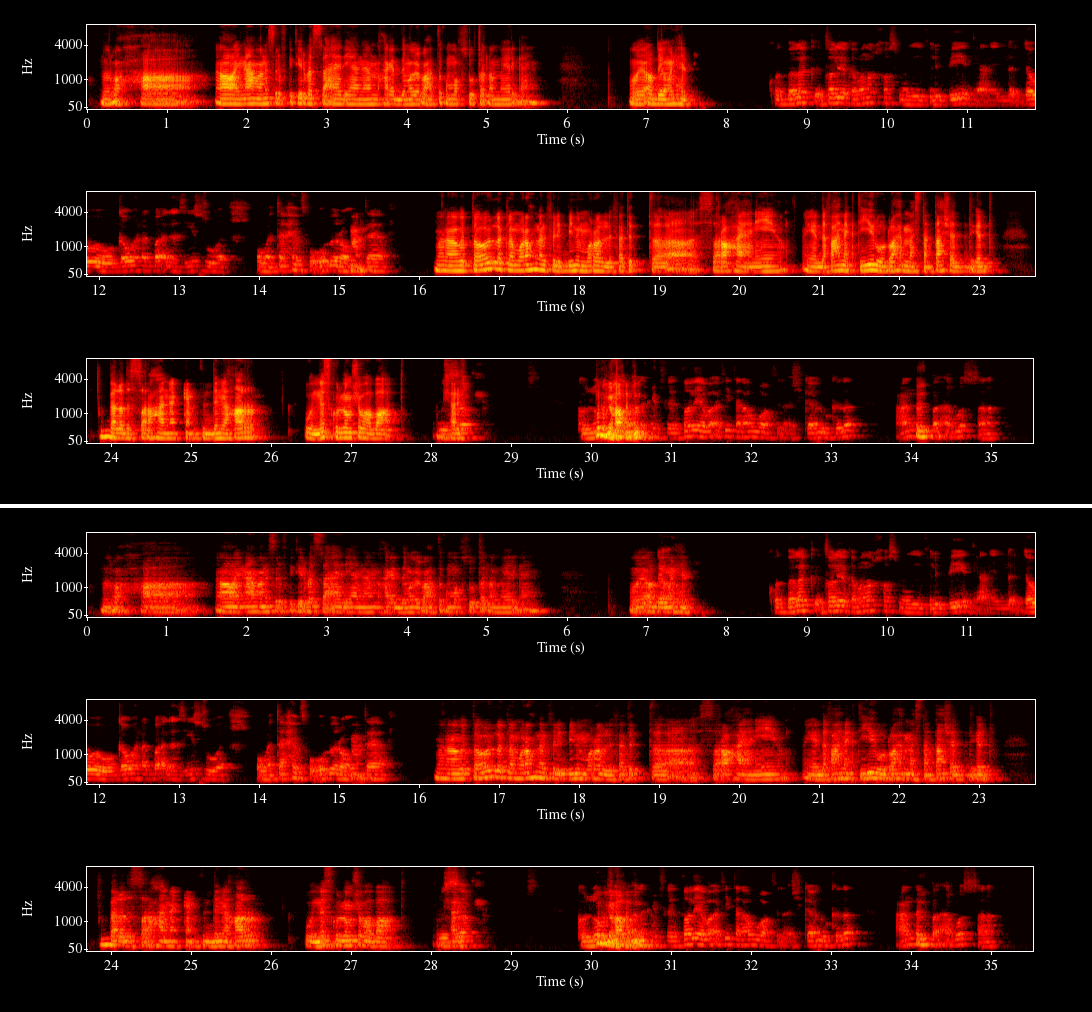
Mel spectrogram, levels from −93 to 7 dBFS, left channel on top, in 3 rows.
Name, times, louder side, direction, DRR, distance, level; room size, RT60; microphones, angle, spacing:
voice 1, 0.2-5.6 6.8-7.5 15.1-15.3 16.2-23.2 23.8-25.9 26.4-27.6 28.1-28.4 30.1-30.7 34.1-34.2, left 6 dB, 85° left, 0.4 m, -34 dB
voice 2, 7.1-7.5 8.6-15.6 24.3-24.7 28.1-28.7 29.2-29.3 29.8-33.3 33.8-35.0, equal, 30° right, 0.6 m, -44 dB
2.7 x 2.0 x 2.2 m
head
